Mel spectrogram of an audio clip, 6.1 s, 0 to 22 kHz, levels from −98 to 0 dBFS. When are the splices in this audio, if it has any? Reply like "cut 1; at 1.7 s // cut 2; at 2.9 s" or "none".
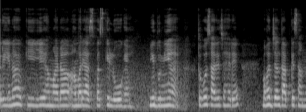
cut 1; at 3.8 s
